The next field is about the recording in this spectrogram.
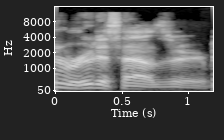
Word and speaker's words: Rutishauser: I was going to try to pronounce your last name, Steven, but I'm just going to let that roll, and I'm going to let you do it because I don't want to butcher it too bad. – Steven Rutishauser, baby.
